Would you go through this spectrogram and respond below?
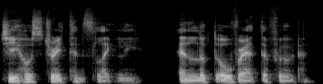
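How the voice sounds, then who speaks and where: A man narrating scripted fiction as an audiobook, in a measured, understated manner. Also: low-pitched, steady tone, fairly bright tone, breathy edge, dry recording, studio quality. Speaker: author and narrator.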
